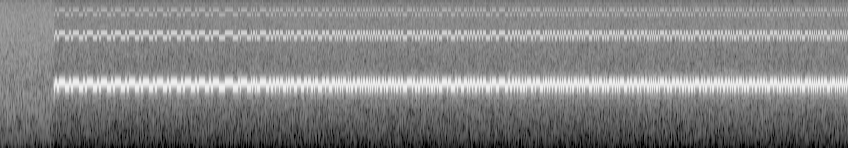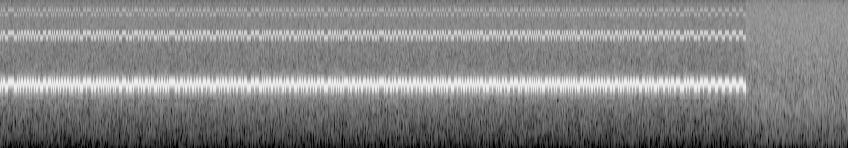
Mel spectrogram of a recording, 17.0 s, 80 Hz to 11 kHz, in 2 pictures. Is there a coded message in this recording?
Yes: NAVTEX (SITOR-B), 100 baud, 170 Hz shift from 0.5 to 15.9 s, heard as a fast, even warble, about 1650 Hz centre. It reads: ZCZC GL80 CONTAINER ADRIFT IN PSN 14-09S 020-51W. CANCEL THIS MSG 26 2000 UTC.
